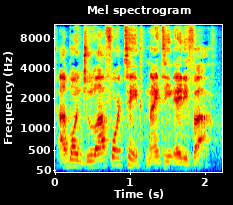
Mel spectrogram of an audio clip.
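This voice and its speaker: A man's voice: mid-range voice, lively intonation, fast, fairly bright tone, slight background noise. Passionate man in his thirties. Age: 30s. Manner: passionate, repetitive rhetorical questions, preacher-like build-ups. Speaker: host. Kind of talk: casual vlog monologue.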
